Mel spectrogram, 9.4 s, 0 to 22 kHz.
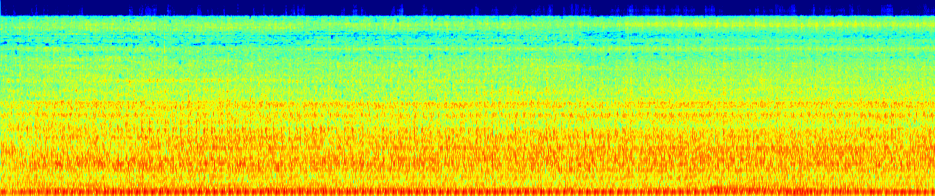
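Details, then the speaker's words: Yamaha NMAX new (2020s) after replacing camshaft bearings with racing bearings and lower tensioner, oil jet hole added, previously "sek sek" noise: steady even idle, no knocking or rattle from the top end; normal after repair. "suaranya Udah halus lagi berarti penyakitnya emang dari bearing makan as nah ini dia nih penyakitnya jadi kita upgrade pakai bearing Paito"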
